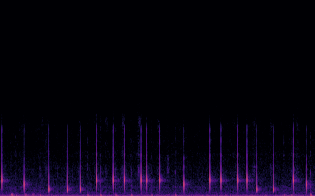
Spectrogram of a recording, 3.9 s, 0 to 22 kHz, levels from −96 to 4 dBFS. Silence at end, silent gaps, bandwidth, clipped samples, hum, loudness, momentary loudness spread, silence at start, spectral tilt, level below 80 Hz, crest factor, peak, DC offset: 0 s; none; 11 kHz; under 0.1%; none; -49 LUFS; 7 LU; 0 s; -4 dB/octave; -62 dBFS; 26 dB; -24 dBFS; under 0.1%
